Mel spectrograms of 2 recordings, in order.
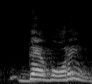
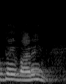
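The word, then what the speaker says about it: דבורים: Estas son las palabras de redarguyo porque la Torah es como las abejas, Devorim, no Devarim. Son las mismas letras en hebreo. ¿Ok? Pero aquí cuando se refiere a abejas se pronuncia Devorim, abejas, que dan miel dulce, pero sus ponzoñas son dañinas.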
